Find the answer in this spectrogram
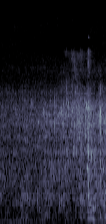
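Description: Steady rush of river water running over a shallow, rocky stretch of small rapids, heard from a canoe.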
